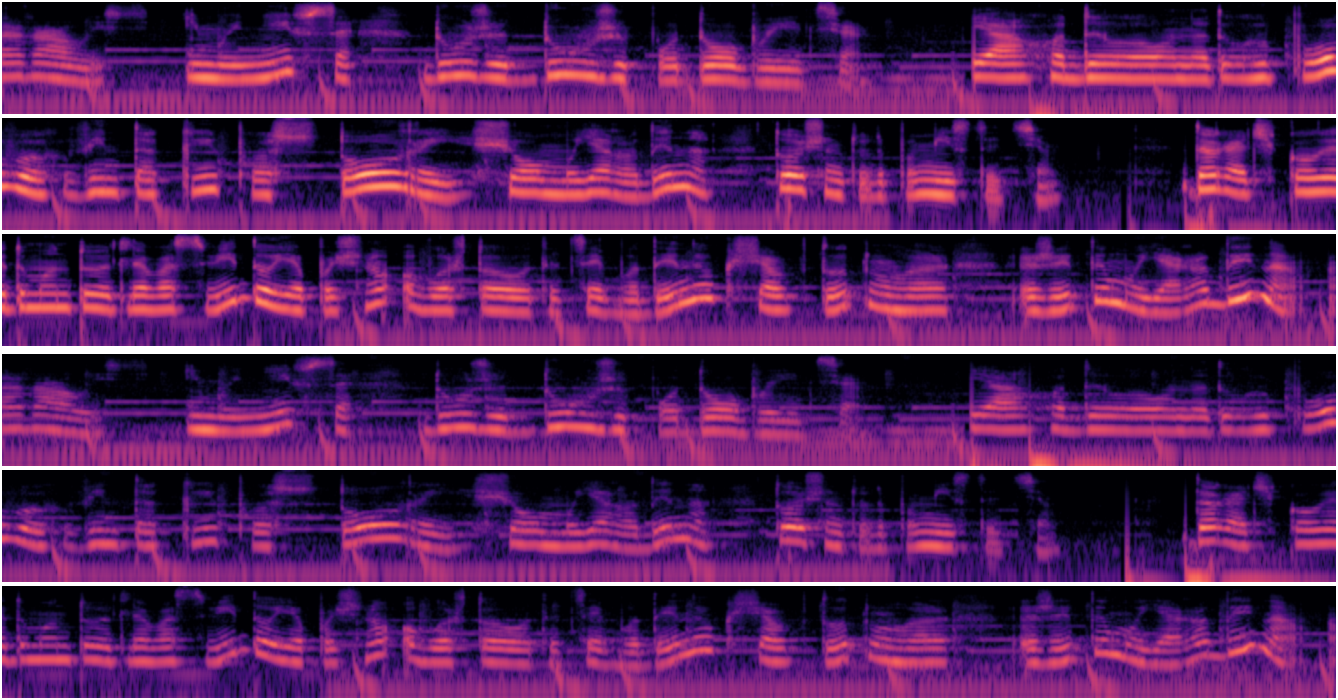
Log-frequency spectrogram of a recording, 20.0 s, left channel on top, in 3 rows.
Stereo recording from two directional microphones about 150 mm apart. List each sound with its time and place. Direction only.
0.0 s a woman's voice: 30° left (ahead or behind)
4.9 s a woman's voice: 60° left (ahead or behind)
5.7 s a woman's voice: 50° left (ahead or behind)
9.0 s a woman's voice: 45° left (ahead or behind); by 19.8 s 25° left (ahead or behind)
